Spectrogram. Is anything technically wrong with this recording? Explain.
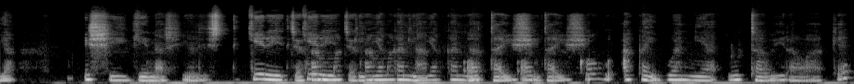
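Yes. From 2.76 to 5.90 s there is a doubled audio track. A second copy of the speech trails by about half a second, roughly 5 dB quieter. It is dry and full-band, and cuts in and out abruptly. A slower second capture path is the likely cause.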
